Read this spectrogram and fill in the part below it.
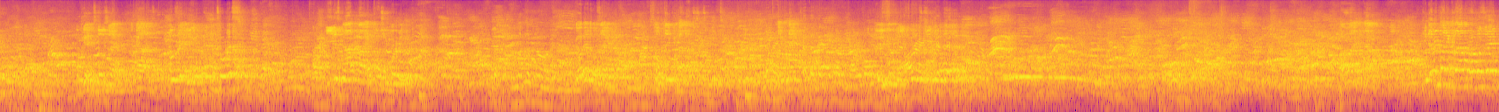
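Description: A young man speaks calmly through a handheld microphone in a large room.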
